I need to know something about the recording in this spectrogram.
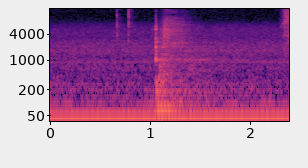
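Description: A playing card slaps down onto a wooden table.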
